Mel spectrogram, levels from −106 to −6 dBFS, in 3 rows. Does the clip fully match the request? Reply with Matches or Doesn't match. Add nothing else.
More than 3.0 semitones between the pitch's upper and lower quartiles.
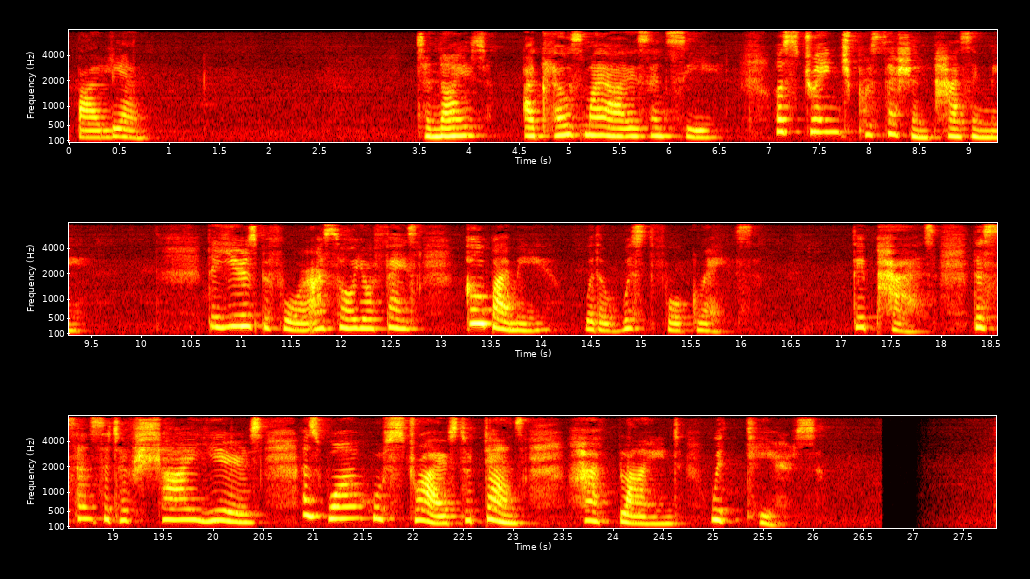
Matches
